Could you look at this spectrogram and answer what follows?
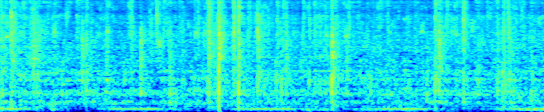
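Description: Pork chops sizzle as they go into a frying pan for a herbed tomato sauce dish, a steady crackling fry with sharp pops and spits throughout, close and moderately loud, with a low hum running underneath.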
